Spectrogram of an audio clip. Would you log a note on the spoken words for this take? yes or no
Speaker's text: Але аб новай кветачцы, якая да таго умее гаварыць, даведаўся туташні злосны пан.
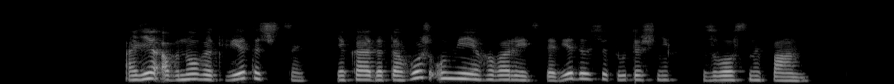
yes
